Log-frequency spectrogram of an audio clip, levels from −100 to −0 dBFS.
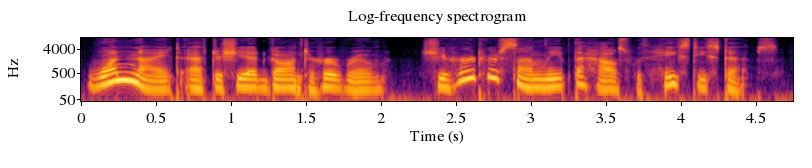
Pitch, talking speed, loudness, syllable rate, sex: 165 Hz, 240 wpm, -19 LUFS, 5.4 syllables/s, female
